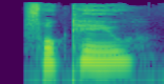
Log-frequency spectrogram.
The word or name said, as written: frugthave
